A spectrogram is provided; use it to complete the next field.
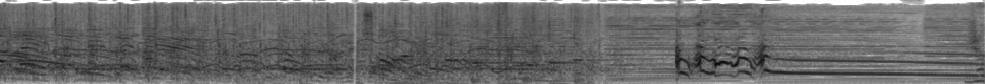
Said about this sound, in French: La chienne incroyable, Miss Geneviève!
